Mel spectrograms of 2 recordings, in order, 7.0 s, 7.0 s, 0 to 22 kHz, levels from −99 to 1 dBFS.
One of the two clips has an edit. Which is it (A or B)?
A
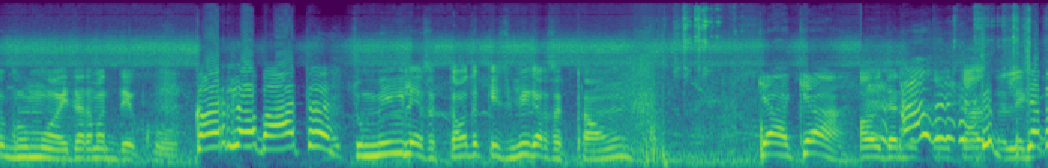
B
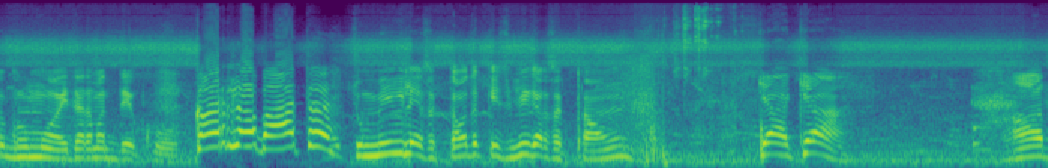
A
